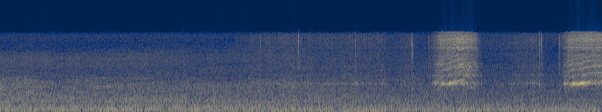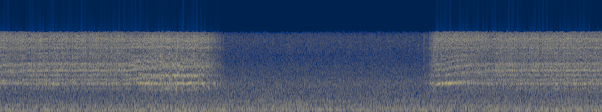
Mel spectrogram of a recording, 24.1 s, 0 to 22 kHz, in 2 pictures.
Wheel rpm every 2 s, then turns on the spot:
0, 0, 20, 20, 40, 40, 160, 160, 10, 0, 100, 160.
4-10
